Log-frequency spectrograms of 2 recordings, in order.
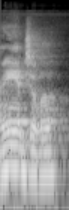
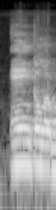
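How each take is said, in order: First: The name is said in a Texas accent. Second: The name is said in a standard accent.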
